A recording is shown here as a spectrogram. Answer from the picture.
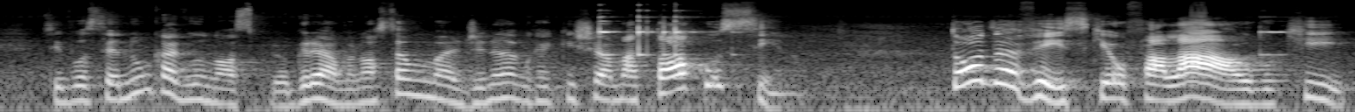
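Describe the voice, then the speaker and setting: A woman speaks in an animated tone. Background noise is noticeable. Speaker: talk show host. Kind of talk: casual talk show chat. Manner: fast.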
